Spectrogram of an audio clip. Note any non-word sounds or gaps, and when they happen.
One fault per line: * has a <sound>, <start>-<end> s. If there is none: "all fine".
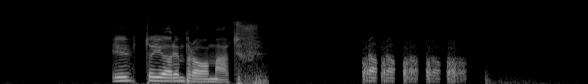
* has a laugh, 3.6-4.7 s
